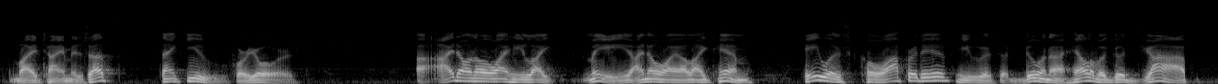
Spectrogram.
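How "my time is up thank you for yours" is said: put-on announcer voice with vibrato, lower. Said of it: "that's a great voice".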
